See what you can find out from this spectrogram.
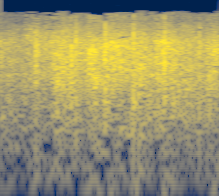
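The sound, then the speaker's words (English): An audience at a formal session applauds two presenters with steady, dense clapping that holds at an even level throughout, with no voices over it. “let's give the both presenters a good round of applause.”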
